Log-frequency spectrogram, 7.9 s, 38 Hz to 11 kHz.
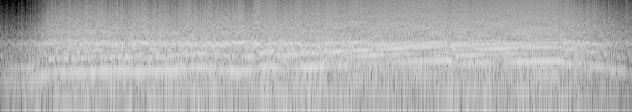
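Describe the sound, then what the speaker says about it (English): An F2 racing sidecar engine screams at high revs during a race at Anglesey, Wales, rising and falling slightly as it roars past, loud and sustained, fading in and out at the ends. "Is it me, or does Chris Schofield have absolutely no sympathy on the engine of his outfit?"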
